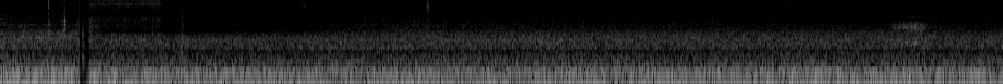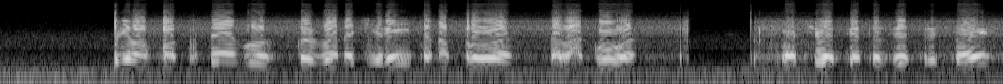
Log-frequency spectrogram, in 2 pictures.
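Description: A propeller plane's engine drones overhead in the distance.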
